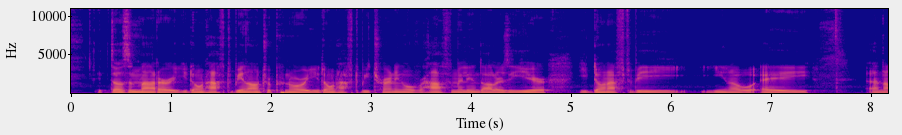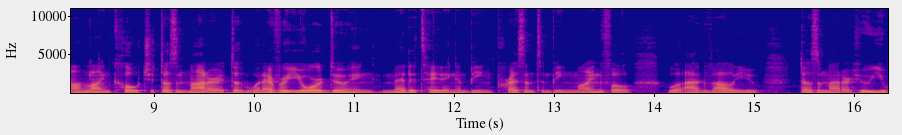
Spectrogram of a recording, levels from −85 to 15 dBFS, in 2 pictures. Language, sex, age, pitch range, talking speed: English, male, 20-39, 90-100 Hz, 200 wpm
